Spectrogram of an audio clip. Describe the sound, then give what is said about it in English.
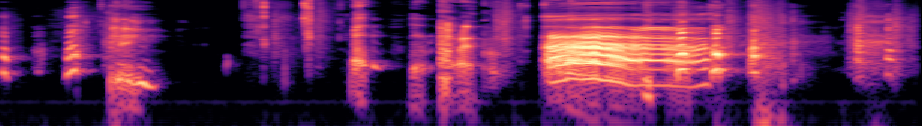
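Character death sound effect from a Lego Star Wars video game: a string of short vocal grunts and squeaks, then a long, loud, drawn-out groaning moan, followed by a few more brief vocal noises. “That's a audio clip of Yoda dying in Lego Star Wars.”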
